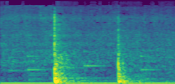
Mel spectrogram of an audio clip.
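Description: Whole head-on shrimp fry in butter in a pan, with a steady soft sizzle broken by two sharp crackling spits about half a second apart.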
